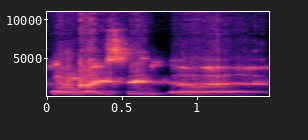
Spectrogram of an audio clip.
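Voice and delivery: faint caller over a speakerphone; low, distant voice on a phone line; phone speaker. Real, not acted. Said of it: "Just make it audible more".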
